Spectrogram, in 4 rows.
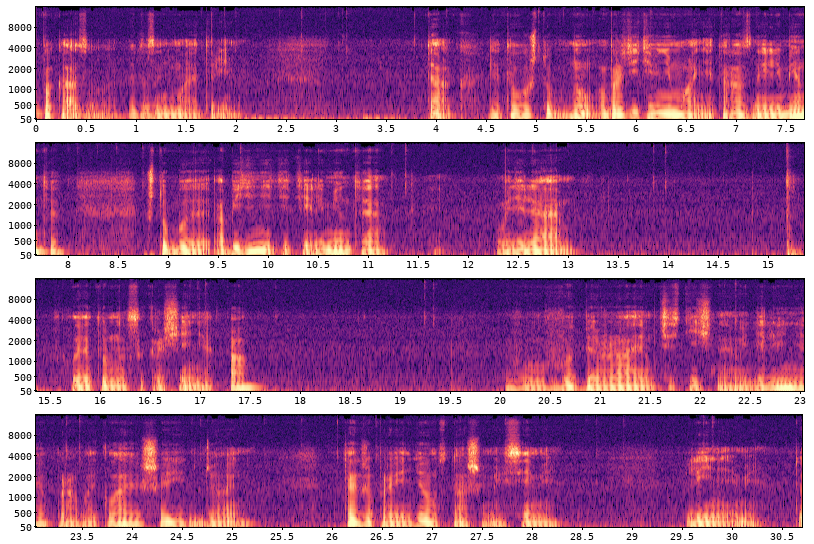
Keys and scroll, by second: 1.9 ctrl+space, 5.7 ctrl+space.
